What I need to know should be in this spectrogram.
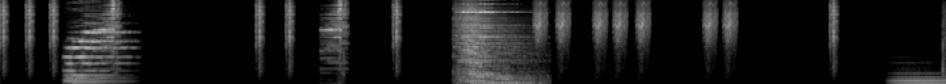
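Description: Short electronic menu blips click one after another.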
